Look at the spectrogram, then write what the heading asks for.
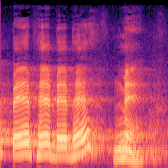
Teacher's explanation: जिन्हें ओष्ठ व्यंजन कहते हैं, जो होठों के मिलाकर बोला जाता है, होठों की सहायता से बोले जाते हैं।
